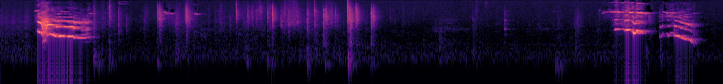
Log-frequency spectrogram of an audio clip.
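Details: A female Siberian Husky puppy waiting to eat, newly finding her voice, gives high, wavering whines that rise and fall, with quiet clicks between.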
